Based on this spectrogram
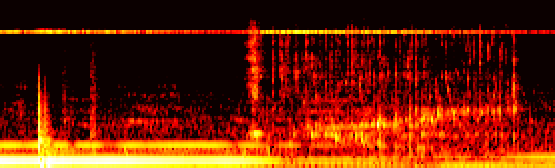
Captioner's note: distant children shouting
